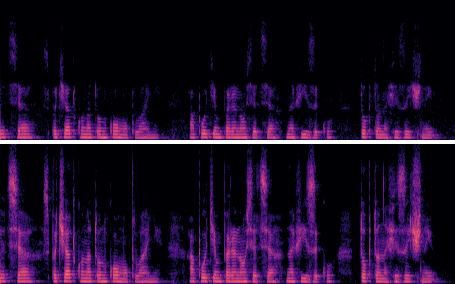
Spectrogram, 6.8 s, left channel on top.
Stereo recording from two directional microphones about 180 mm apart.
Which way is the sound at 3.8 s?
50° right (ahead or behind).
